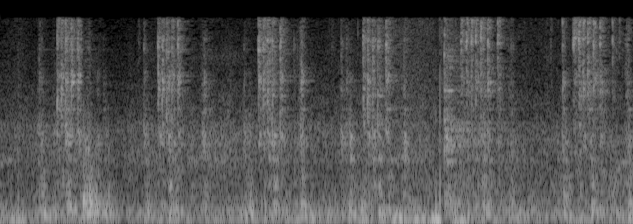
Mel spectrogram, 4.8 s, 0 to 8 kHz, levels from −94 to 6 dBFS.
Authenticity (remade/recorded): recorded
